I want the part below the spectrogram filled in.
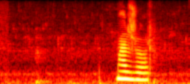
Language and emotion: Russian, neutral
